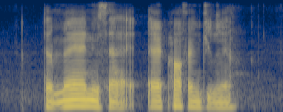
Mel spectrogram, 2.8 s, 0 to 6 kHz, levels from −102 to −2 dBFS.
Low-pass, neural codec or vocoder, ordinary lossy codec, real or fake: 5.4 kHz; codec, 44.1 kHz, 3.4 kbps, Pupu-Codec; none; fake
